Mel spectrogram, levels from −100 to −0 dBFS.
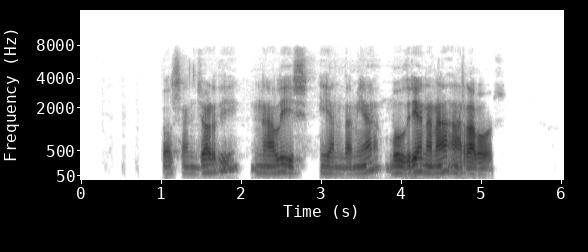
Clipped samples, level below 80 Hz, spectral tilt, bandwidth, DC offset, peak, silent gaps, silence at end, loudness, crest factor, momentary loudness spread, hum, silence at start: under 0.1%; -64 dBFS; -7 dB/octave; 7.8 kHz; under 0.1%; -4 dBFS; none; 0.9 s; -26 LUFS; 24 dB; 15 LU; none; 1.05 s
